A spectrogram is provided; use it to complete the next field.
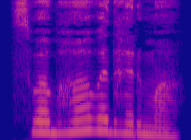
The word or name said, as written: ಸ್ವಭಾವಧರ್ಮ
